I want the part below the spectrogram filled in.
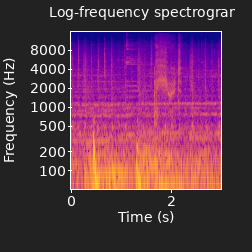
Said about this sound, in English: Finland's heartbeat.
